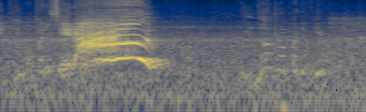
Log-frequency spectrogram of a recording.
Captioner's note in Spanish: Grita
